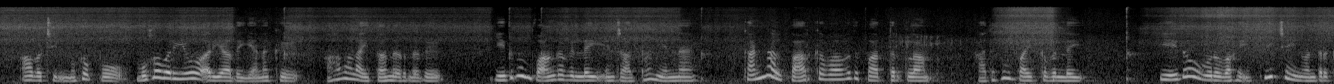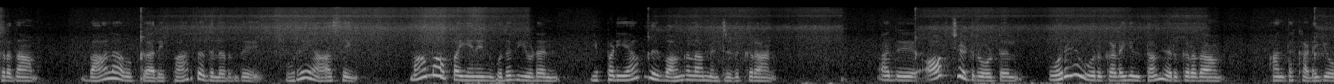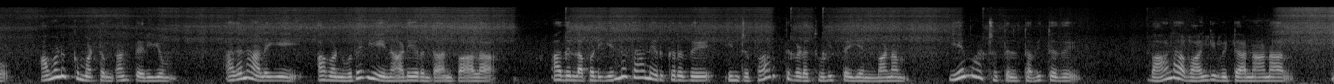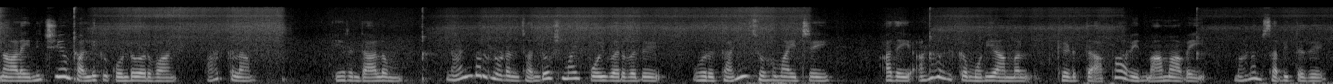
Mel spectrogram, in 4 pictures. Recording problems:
hiss; loud; throughout; 7 dB below the speech

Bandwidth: 15 kHz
